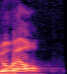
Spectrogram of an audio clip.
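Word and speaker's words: goel (גואל): Kinsman redeemer comes out of a term, a word pronounced goel.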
